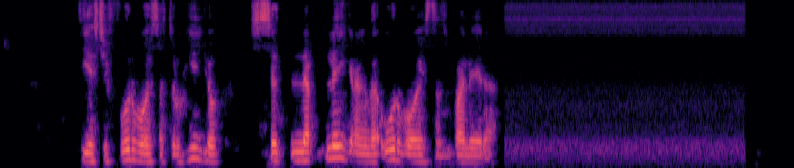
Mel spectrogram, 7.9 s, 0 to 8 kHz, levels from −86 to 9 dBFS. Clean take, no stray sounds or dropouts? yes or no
yes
